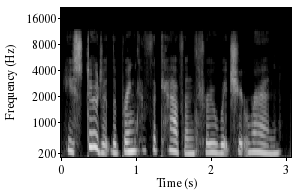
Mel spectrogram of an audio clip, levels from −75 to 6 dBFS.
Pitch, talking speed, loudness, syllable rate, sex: 245 Hz, 235 wpm, -17 LUFS, 4.1 syllables/s, female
